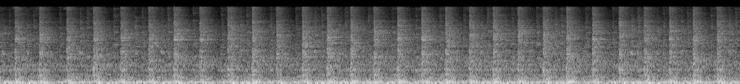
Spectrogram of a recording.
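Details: Ford 302 V8 after an engine swap, heard just after start: heavy idle with uneven, lumpy pulses and irregular thumps, not running well; owner suspects a wiring fault, cause unknown at this point. Rough running.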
